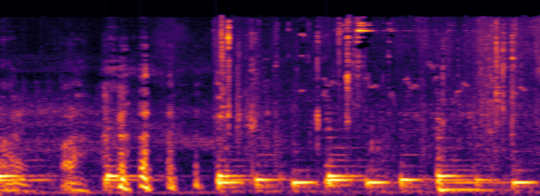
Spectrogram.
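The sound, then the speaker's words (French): Hooves of work horses clop in a steady walking rhythm as the horses are turned back, while a man's voice talks over the repeated hoofbeats. “Allez, retour des chevaux.”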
